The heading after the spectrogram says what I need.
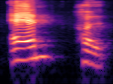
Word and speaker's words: annul: Next word है एन हल। इसको एनहल के टाइप से प्रोनाउंस करते हैं।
